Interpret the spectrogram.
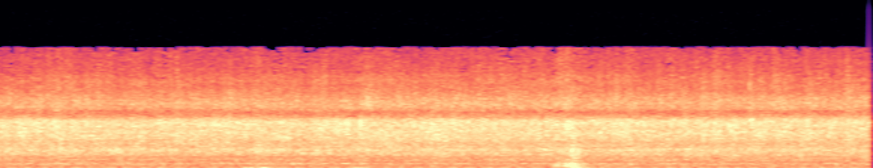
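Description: Steady sizzling hiss of tinde (round gourds) cooking down in oil in a pan, with a few soft knocks of a knife cutting pineapple on a wooden board around the middle.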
